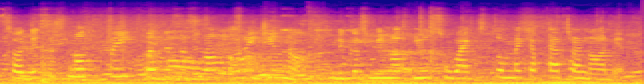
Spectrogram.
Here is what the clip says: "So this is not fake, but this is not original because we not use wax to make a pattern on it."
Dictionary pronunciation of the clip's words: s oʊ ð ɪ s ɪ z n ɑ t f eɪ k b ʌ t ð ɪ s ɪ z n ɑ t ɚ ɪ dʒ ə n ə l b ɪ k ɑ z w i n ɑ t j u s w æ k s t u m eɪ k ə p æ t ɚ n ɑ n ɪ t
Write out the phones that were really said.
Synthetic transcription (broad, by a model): s oʊ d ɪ s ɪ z n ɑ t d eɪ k b ʌ t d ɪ s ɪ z n ɑ t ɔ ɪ dʒ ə n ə l b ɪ k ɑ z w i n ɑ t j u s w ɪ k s t u m eɪ k ə p æ t ɚ n ɑ n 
